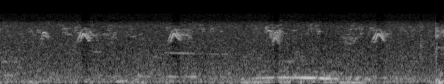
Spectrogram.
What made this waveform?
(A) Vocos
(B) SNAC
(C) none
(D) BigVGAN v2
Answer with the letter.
C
